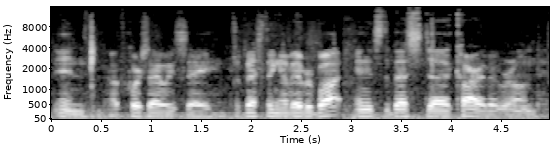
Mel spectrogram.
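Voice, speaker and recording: A man in his twenties, raised mostly in Nebraska, explaining things in a relaxed way on a road-trip vlog from inside a car. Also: on the low side, a little fast, recorded from a distance, slight background noise, poor audio. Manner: easygoing, explaining as he goes. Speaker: vlogger and driver. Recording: loud background music.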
